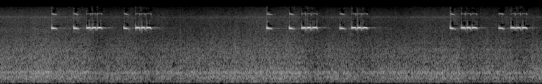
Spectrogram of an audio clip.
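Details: A Japanese pine cricket sings from shrubbery beside a city building in early autumn (September–October), clear, high, bell-like chirps in quick little groups repeating every two seconds.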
